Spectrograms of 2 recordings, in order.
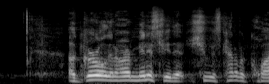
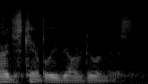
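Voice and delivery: very low, hushed voice; understated tearful disbelief, without sobs; retold sobbing man; 10 semitones lower, 14 dB quieter than usual. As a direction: murmur it, quietly overcome. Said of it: "he just started sobbing".

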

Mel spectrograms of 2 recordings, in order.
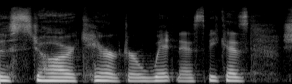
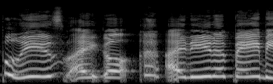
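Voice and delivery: high, tearful pleading imitation; mock crying; 9 semitones higher than usual. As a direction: beg through hammed-up sobs. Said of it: "So she's just crying".

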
